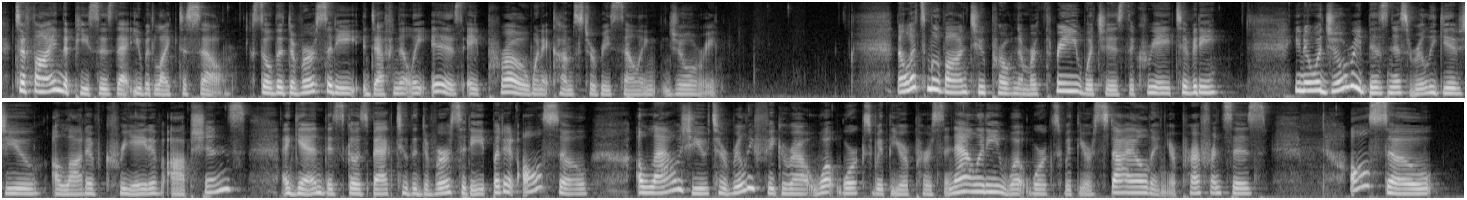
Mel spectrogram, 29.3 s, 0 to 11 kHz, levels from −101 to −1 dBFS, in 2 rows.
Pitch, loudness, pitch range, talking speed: 180 Hz, -25 LUFS, 160-210 Hz, 160 wpm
